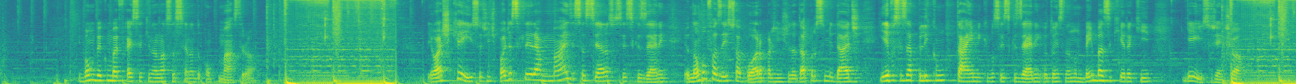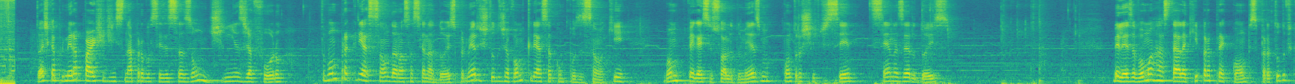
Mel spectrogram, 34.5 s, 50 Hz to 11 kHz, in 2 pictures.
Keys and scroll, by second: 3.5 0, 16.2 0, 17.1 0, 25.8 ctrl+shift+c, 27.6-31.4 typing.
